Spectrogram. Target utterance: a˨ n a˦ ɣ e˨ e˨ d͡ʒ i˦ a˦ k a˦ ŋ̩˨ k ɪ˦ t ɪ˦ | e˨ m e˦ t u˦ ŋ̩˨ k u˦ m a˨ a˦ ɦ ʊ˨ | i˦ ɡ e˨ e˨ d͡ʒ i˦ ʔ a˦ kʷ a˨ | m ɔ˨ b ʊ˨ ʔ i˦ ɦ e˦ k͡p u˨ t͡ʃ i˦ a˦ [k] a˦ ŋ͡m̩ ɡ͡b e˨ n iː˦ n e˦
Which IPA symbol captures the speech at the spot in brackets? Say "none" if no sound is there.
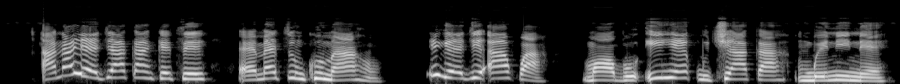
k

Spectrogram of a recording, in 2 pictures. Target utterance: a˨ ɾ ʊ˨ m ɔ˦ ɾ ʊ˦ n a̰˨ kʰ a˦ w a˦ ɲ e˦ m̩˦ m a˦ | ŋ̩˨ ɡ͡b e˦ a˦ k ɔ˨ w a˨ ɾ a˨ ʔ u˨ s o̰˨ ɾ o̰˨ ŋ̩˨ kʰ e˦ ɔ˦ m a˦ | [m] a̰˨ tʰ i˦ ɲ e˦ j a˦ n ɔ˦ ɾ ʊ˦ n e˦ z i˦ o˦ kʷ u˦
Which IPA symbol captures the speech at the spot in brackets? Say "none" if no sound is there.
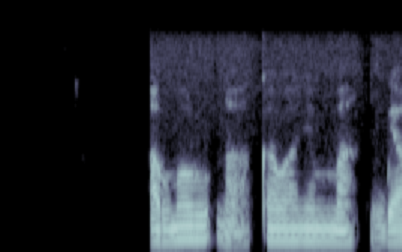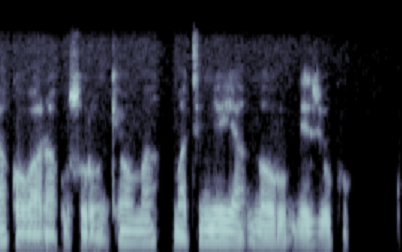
m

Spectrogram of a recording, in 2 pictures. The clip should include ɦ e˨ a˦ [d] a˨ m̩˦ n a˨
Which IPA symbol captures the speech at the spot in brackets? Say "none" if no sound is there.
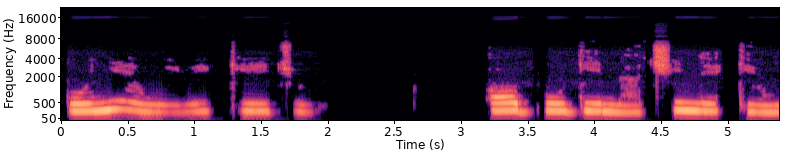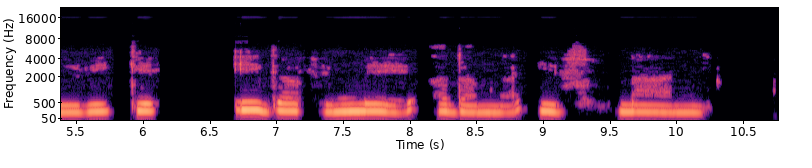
d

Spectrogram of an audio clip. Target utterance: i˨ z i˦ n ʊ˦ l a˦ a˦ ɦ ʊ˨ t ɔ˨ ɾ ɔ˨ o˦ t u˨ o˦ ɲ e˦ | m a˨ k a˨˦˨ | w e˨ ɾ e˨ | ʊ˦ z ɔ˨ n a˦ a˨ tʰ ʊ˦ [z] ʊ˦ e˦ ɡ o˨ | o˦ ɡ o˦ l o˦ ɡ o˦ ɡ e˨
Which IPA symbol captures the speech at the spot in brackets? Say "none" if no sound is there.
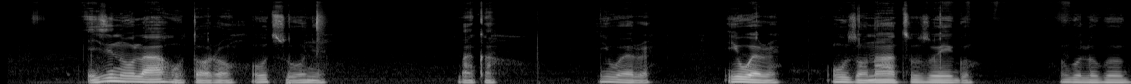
z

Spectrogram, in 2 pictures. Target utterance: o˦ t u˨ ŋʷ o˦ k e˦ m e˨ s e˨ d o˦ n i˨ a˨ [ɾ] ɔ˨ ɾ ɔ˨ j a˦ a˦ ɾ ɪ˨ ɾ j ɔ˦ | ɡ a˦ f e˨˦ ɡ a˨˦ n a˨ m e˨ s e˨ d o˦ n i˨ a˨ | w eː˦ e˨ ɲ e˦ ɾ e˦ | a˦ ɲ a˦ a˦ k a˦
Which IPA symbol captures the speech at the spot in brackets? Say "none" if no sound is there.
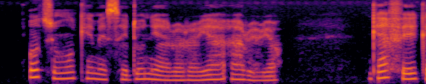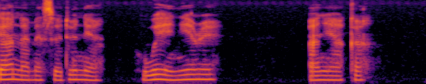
ɾ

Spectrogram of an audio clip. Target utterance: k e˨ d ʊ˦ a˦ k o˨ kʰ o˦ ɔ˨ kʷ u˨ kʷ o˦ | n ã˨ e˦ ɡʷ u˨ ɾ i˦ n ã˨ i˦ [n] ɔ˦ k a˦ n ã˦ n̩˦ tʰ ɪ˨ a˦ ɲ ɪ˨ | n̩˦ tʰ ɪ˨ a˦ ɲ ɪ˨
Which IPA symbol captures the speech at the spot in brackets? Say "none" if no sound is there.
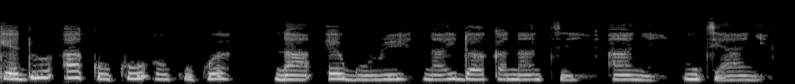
d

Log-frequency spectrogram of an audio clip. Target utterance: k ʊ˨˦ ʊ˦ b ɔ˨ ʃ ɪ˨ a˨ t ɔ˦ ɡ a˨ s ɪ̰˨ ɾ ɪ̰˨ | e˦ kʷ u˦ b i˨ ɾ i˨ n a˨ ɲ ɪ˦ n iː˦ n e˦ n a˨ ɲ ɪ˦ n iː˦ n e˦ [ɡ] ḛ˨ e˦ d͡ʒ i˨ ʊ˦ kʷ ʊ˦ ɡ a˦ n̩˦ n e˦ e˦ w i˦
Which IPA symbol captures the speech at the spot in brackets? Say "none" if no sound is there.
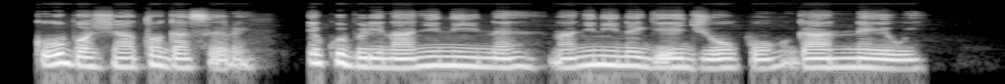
ɡ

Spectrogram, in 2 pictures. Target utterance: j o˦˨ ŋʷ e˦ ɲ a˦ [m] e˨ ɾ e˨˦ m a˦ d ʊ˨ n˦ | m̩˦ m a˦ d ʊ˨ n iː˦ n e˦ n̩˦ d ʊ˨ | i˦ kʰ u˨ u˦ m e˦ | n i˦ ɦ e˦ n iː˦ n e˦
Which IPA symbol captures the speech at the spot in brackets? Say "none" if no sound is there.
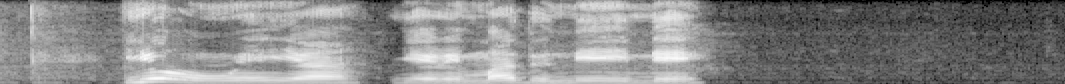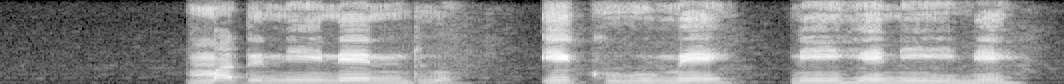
ɲ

